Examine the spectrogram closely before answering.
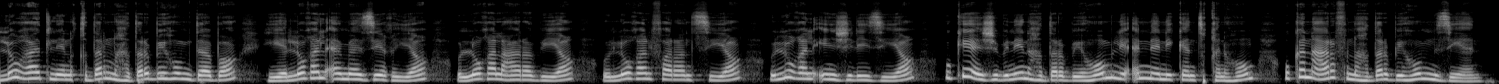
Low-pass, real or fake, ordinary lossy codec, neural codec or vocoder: none; real; none; none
